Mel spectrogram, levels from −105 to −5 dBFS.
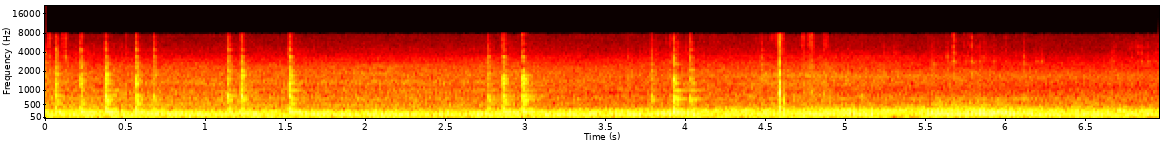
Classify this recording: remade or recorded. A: recorded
